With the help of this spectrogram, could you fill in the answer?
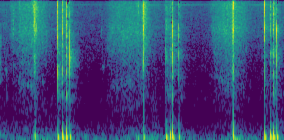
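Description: A large, hollow, red-and-white EPP bead foam roller is held close to the mic and slowly tapped and scratched with the fingertips. Dull, low, dry thuds with brief bright clicky edges come in a loose pattern: a single tap followed by a quick cluster of taps, repeating. Each hit dies away almost at once against a quiet background.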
